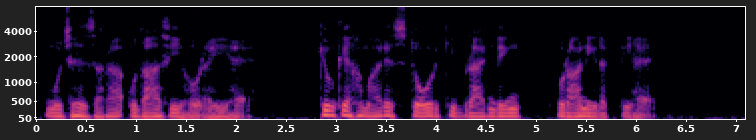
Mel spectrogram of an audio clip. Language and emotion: Urdu, sad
